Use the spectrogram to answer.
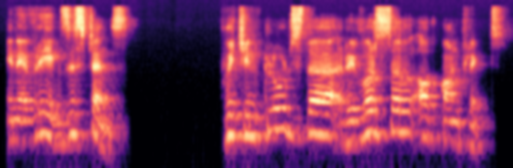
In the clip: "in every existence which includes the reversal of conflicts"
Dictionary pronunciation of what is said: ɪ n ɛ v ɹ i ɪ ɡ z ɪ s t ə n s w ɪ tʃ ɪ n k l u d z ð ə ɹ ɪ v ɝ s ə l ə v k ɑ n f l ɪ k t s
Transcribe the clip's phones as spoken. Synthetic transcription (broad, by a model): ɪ n ɛ v ɹ i ɪ ɡ z ɪ s t ə n s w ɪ tʃ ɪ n k l u d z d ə ɹ ɪ v ɝ s ə l ə v k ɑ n f l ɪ k t s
